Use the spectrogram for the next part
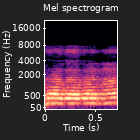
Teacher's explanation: न जब बोलते हैं तो जबान दांत से टच होती है पूरी लाइन में त थ द ध न, तो ये सारे दंत्य है। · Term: दंत्य अनुनासिक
